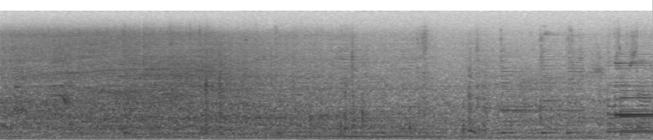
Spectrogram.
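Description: A guitar is strummed outdoors.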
